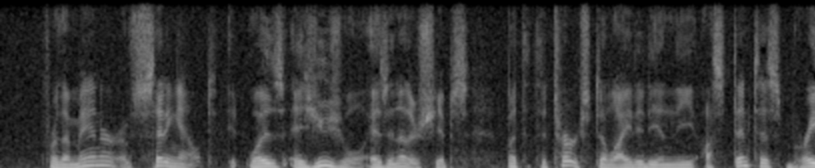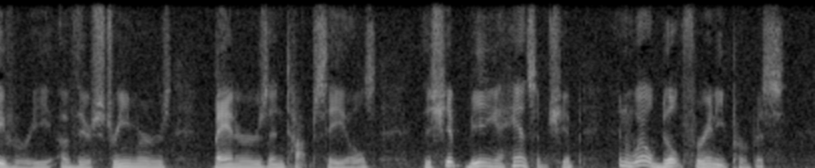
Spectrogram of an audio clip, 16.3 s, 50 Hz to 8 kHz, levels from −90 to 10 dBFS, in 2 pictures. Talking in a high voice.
No: low, 130 Hz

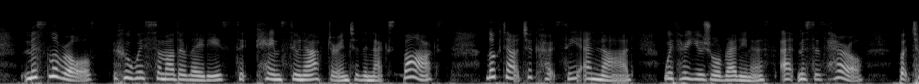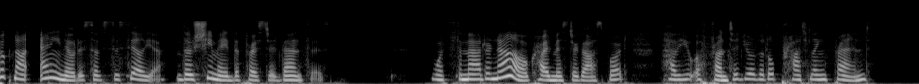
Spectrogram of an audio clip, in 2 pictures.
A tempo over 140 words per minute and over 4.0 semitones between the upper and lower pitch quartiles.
No: average, 175 wpm; average, 3.7 semitones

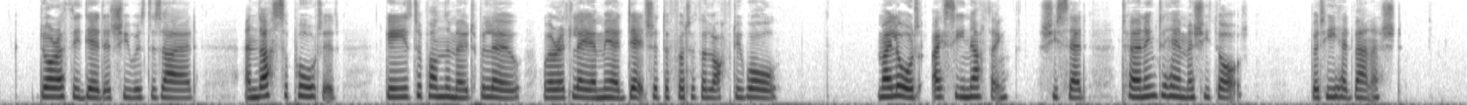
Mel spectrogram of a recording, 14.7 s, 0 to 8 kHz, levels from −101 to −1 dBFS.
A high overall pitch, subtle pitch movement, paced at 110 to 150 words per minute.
No: high, 245 Hz; narrow, 1.8 semitones; average, 180 wpm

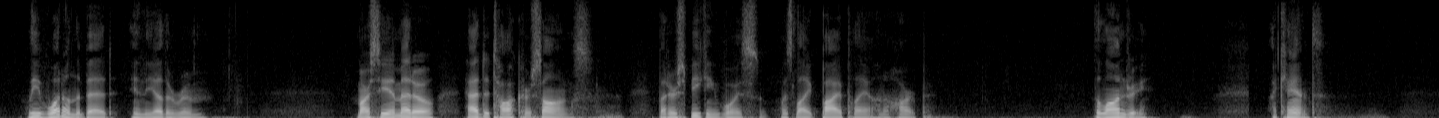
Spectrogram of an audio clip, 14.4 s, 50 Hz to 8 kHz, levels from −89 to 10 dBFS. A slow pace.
Yes: slow, 125 wpm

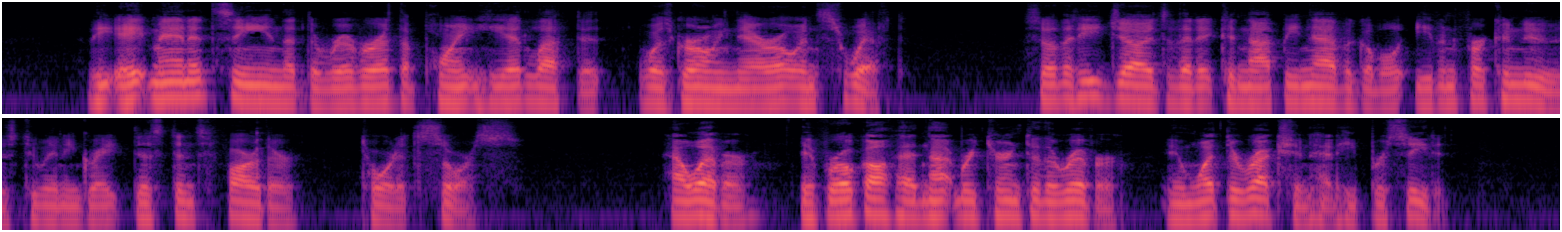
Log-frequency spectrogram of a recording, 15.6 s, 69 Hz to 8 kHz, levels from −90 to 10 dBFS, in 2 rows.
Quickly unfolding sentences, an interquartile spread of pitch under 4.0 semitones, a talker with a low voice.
Yes: fast, 215 wpm; narrow, 2.4 semitones; low, 110 Hz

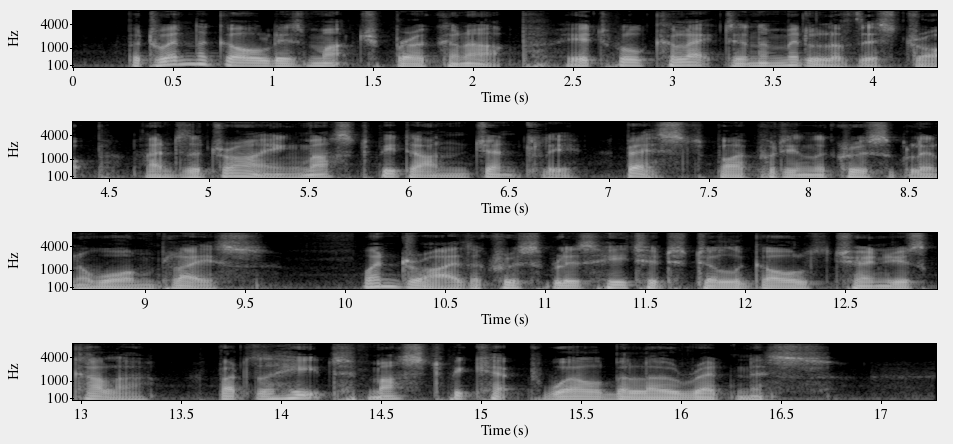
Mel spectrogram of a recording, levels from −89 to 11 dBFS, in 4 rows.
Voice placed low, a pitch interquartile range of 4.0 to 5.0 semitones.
Yes: very low, 90 Hz; average, 4.3 semitones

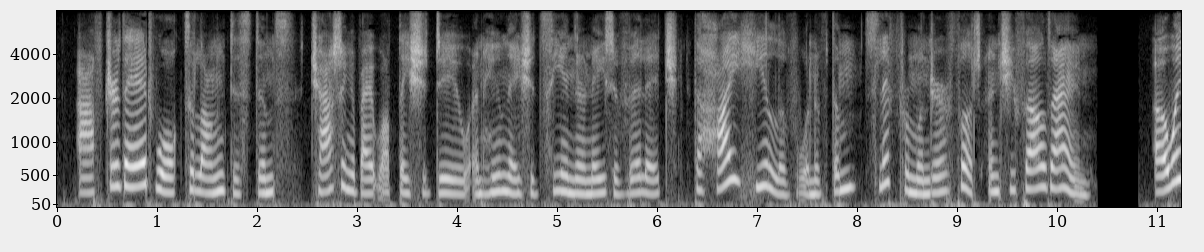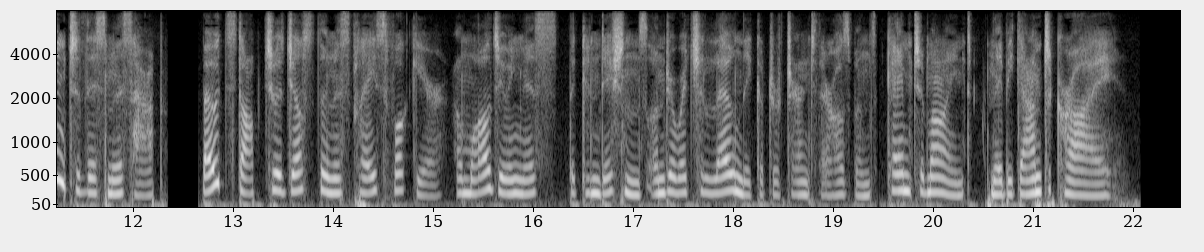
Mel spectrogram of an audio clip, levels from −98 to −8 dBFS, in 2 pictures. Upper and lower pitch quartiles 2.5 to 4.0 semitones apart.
Yes: average, 3.4 semitones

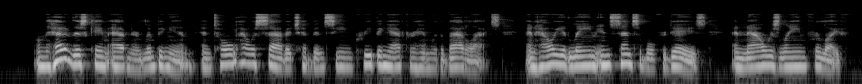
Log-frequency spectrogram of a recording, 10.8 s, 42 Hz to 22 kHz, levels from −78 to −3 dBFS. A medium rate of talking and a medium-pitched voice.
No: fast, 210 wpm; medium, 155 Hz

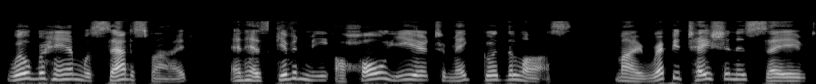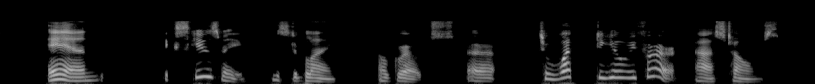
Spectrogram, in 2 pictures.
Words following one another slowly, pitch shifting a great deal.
Yes: slow, 130 wpm; wide, 7.0 semitones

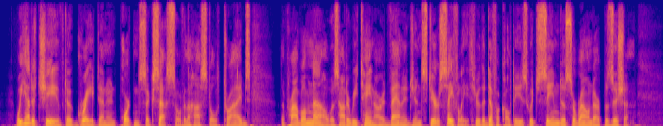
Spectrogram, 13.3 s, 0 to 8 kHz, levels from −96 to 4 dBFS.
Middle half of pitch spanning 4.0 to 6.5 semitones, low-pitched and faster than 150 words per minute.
Yes: average, 4.7 semitones; low, 105 Hz; average, 160 wpm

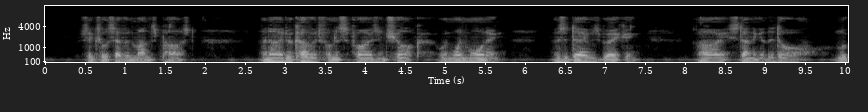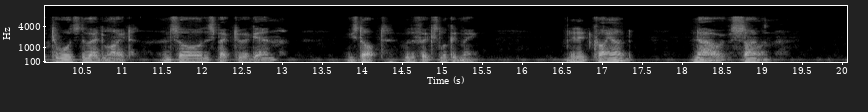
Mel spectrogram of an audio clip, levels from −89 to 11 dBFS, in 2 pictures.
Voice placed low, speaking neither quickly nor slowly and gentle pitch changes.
Yes: low, 105 Hz; average, 160 wpm; narrow, 1.1 semitones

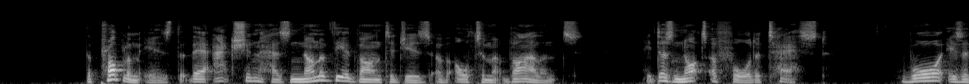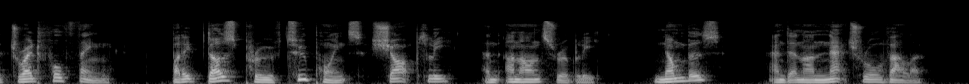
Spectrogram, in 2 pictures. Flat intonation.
No: average, 4.9 semitones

